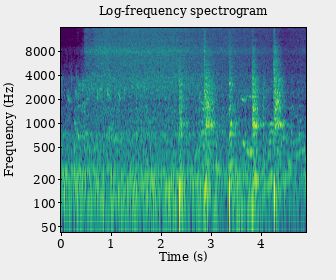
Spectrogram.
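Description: Garlic fries in a large pan of oil at an outdoor pav bhaji cookout, a steady close hiss with several scraping stirs of a ladle toward the end.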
